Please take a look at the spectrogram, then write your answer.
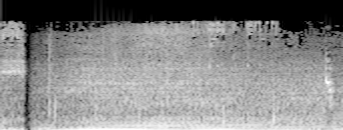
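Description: car being locked

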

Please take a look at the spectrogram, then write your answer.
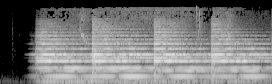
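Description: church bells ringing

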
